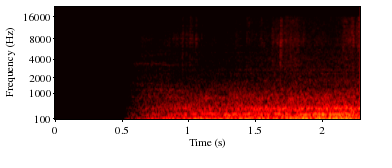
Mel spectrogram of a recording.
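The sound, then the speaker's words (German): A steady, low road rumble of a car driving into the town of Zittau in Saxony. It starts after a brief silence and then holds an even, droning hum throughout. “Wir fahren jetzt gerade nach Zittau rein.”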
